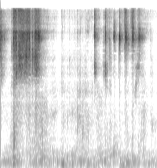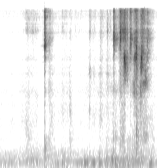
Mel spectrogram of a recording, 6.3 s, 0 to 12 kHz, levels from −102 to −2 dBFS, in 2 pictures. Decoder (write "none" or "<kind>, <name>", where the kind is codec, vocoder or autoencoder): codec, SNAC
